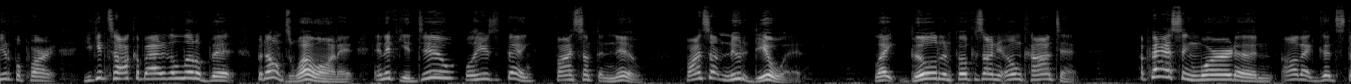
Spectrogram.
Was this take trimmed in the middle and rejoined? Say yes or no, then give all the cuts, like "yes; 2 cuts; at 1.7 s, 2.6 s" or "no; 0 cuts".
no; 0 cuts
